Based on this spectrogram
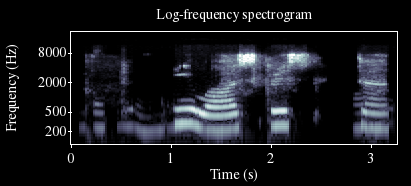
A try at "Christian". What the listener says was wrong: The T is silent. Christian.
